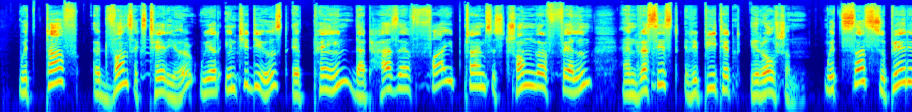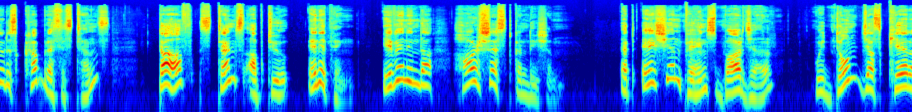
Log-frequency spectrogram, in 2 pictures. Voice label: male indian voice over talent sales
